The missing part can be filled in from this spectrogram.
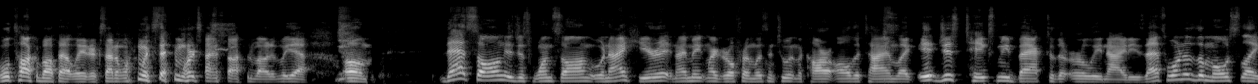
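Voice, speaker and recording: A man's fairly high, bright, sharp voice with lively intonation at a very fast pace. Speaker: podcast co-host. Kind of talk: casual chat. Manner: fast, slurring words together.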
